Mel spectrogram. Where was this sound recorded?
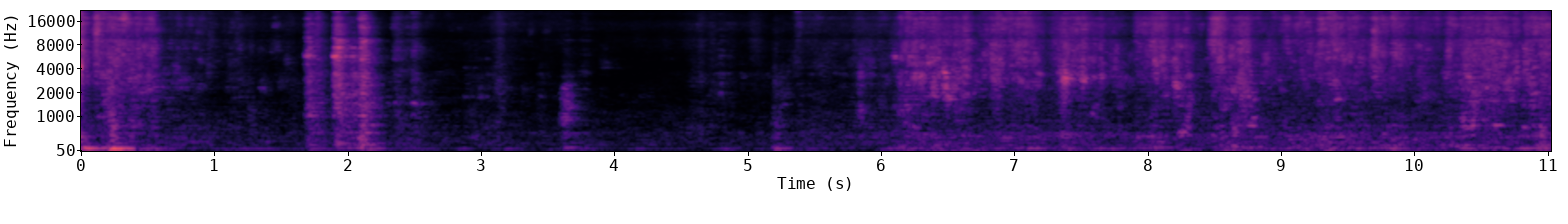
in a kitchen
